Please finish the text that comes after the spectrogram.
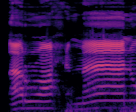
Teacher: মিমের উপরে খাড়া জবর আছে তাই এক আলিফ টান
